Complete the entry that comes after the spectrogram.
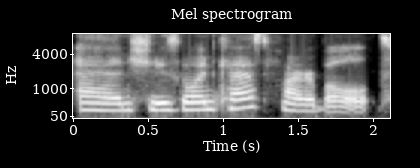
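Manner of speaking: ordinary talk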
